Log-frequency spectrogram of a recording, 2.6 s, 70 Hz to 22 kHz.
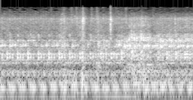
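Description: A 1967 Austin FX4 taxi with no power steering drives through a Texas neighbourhood, its engine a steady, dense drone with road noise, loud and close throughout, no voices.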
